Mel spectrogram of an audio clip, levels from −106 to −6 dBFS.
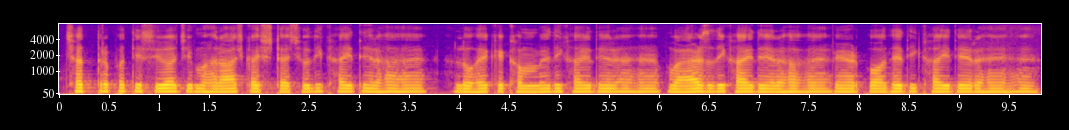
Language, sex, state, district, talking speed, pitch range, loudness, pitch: Hindi, male, Maharashtra, Dhule, 165 wpm, 130-135 Hz, -16 LUFS, 130 Hz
